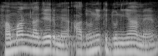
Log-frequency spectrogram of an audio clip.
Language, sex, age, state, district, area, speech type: Maithili, male, 45-60, Bihar, Madhubani, urban, spontaneous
